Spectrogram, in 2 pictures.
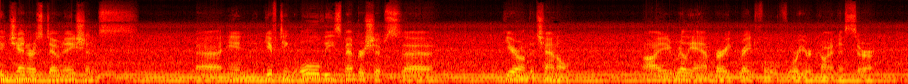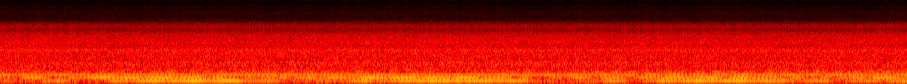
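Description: A steady engine drone hums throughout.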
